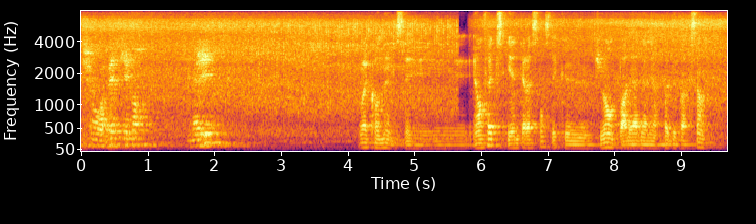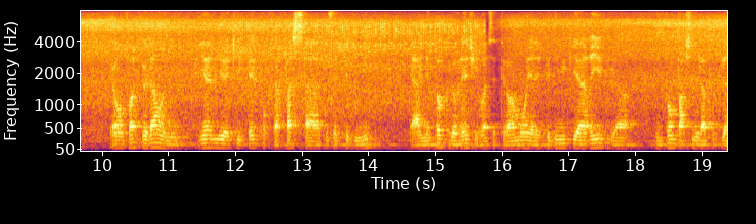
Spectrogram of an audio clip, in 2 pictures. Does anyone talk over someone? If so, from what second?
none

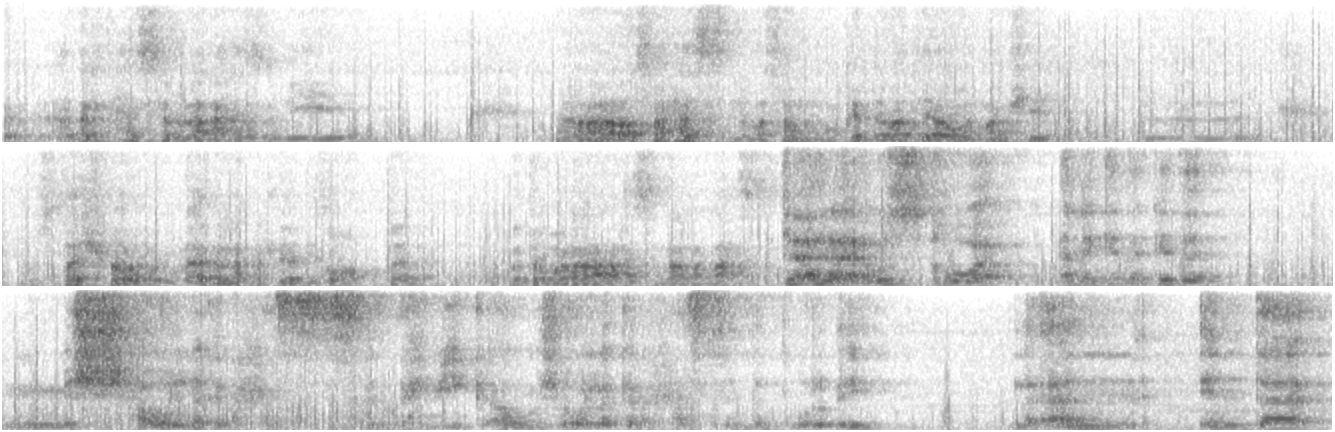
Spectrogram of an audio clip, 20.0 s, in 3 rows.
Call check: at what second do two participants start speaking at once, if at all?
none

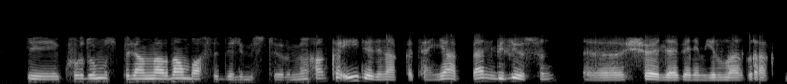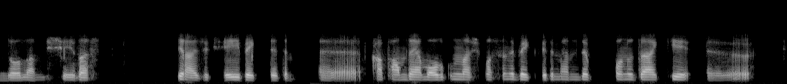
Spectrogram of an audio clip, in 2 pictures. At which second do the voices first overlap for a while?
none

